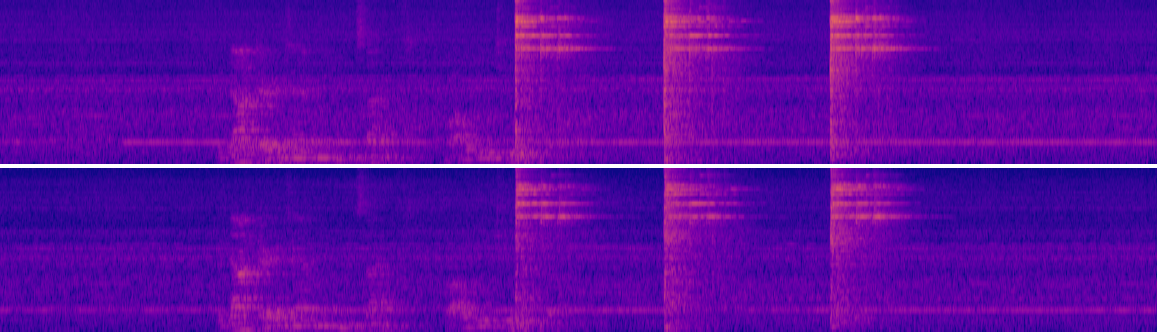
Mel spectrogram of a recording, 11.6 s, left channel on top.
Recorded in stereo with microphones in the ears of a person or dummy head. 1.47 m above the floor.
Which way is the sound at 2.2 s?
40° right (ahead or behind).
